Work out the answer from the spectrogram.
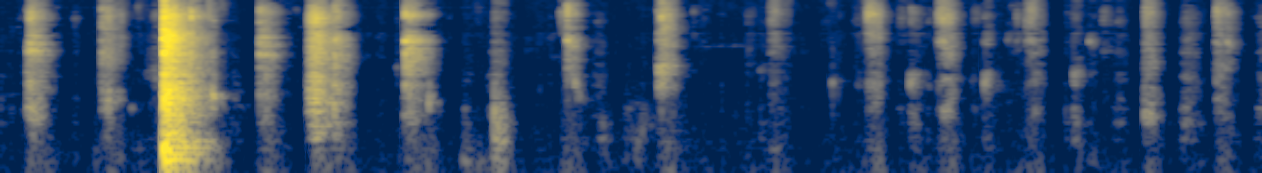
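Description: Close-up chewing of a hand-fed mouthful of rice and curry, then of fresh coriander sprigs: short wet, crunchy chews about two a second, the loudest a little after a second in and fainter towards the end.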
